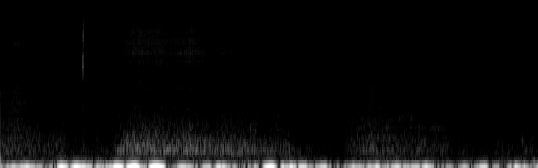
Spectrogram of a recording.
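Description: A person breathing close to the microphone in soft, slow breaths, with a light click about half a second in, while paper is pressed down by hand.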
